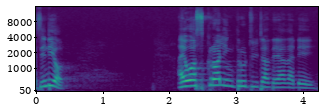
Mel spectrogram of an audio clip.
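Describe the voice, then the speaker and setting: A young man with a Kenyan accent doing a stand-up comedy set, mixing English and Swahili slang and acting out the people in his stories. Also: sits high. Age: young adult. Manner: switches between English and Swahili slang, acts out quoted callers. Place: comedy stage before a live audience.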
